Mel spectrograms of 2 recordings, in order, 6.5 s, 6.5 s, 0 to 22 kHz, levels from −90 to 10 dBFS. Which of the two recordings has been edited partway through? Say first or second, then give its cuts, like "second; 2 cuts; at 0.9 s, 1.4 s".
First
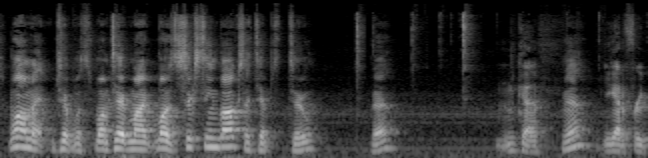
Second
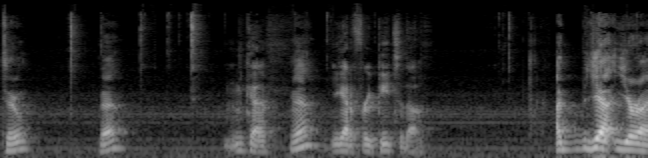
first; 2 cuts; at 1.1 s, 3.6 s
